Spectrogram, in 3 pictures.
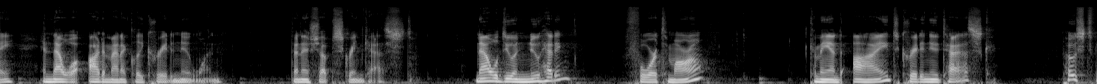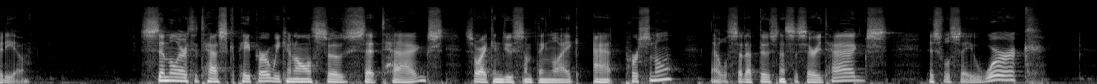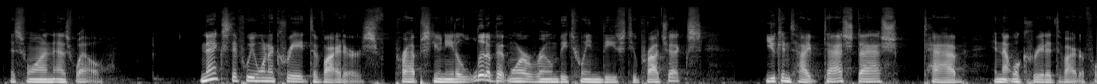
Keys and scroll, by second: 8.3 super+i, 31.1 Return.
